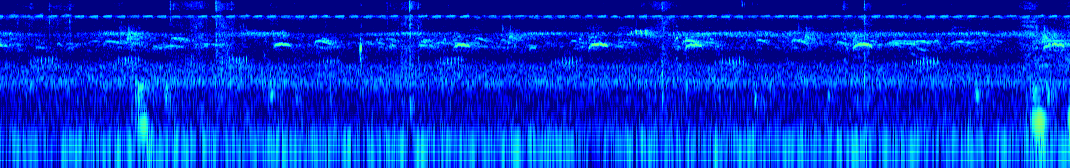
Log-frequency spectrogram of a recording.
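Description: Near silence: faint outdoor ambience with small, repeated chirping calls of frogs or insects at a pond.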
